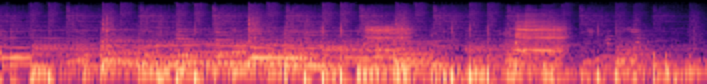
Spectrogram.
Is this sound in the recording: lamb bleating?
yes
